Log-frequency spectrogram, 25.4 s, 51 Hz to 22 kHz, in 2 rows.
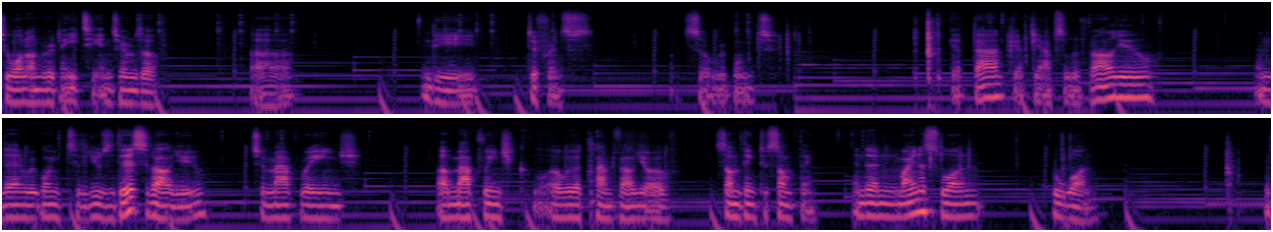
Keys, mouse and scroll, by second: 1.5 right click, 2.4 right click, 2.9 right click, 4.6 right click, 4.9 right click, 5.6 right click, 7.4 right click, 7.5-8.8 typing, 9.2 Return, 10.0 click, 10.1 ctrl+c, 10.3 ctrl+v, 11.4 click, 12.2 click, 13.8 click, 14.9 click, 15.3 click, 16.3 click, 16.7 right click, 16.9 middle click, 17.0 middle click, 18.6 click, 21.3 click, 21.9-23.5 typing, 22.7 Tab.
